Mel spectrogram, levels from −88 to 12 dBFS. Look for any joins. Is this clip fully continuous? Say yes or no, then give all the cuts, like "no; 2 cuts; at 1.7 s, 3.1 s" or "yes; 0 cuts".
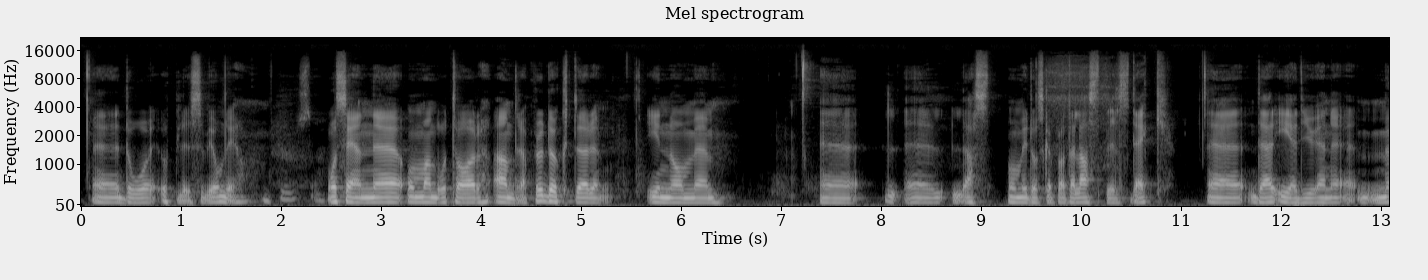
no; 1 cut; at 1.9 s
